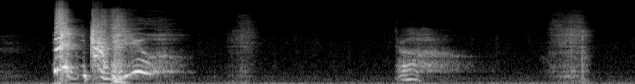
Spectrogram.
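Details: A deliberately performed variety of sneezes: loud voiced sneezes with sharp bursts and trailing breath, then a softer sneeze and a final breathy one, in a quiet room.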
